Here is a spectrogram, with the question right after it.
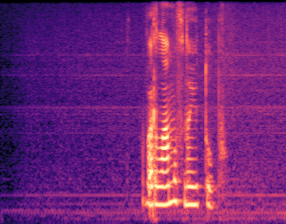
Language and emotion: Russian, neutral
